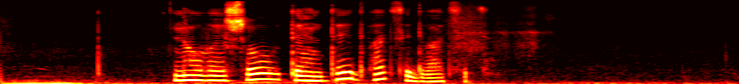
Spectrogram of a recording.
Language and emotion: Russian, sad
